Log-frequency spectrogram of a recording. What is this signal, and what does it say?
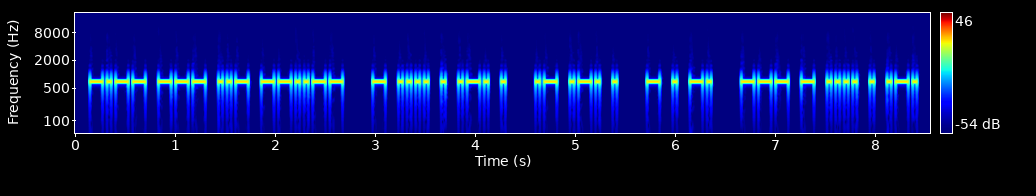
Morse code, heard as a keyed tone, about 28 wpm, 700 Hz. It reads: YOU, THERE ARE TEN OTHER
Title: Sentences from Top 1000 Words - Review Part 6 - 28wpm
